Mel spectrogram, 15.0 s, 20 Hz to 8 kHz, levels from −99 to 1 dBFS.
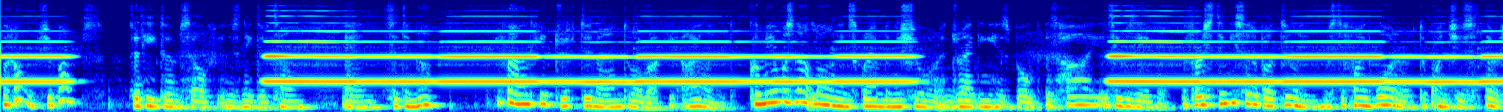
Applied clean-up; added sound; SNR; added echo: none; Wind instrument, woodwind instrument; -1 dB; reverberation time 0.4 s.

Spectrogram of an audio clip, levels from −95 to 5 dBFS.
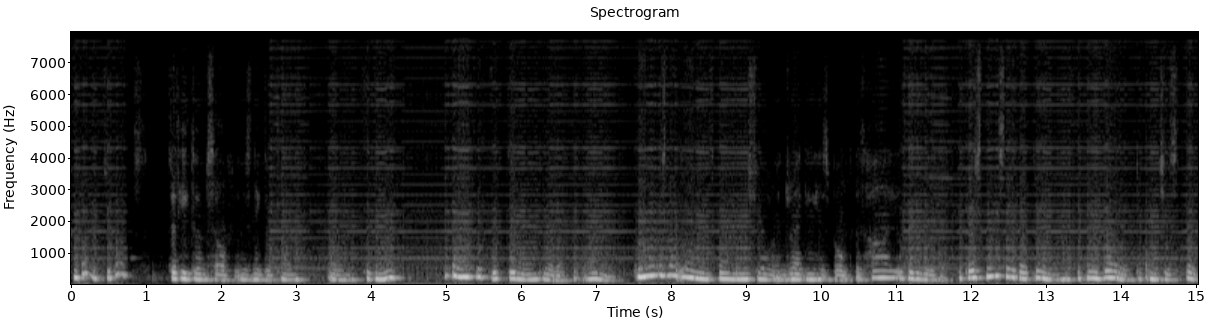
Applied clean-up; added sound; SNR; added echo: neural separator model SepFormer DNS4.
